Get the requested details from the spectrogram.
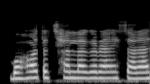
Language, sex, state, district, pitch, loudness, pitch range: Hindi, female, Bihar, Saharsa, 290 Hz, -16 LUFS, 275-300 Hz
